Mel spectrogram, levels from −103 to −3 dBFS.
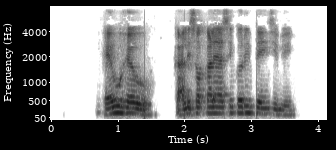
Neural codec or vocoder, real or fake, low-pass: none; real; 7.2 kHz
